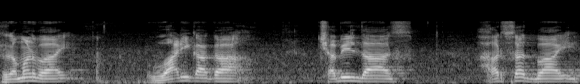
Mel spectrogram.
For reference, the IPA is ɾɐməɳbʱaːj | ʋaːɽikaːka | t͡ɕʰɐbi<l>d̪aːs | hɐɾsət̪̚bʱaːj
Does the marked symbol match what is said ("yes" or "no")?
yes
